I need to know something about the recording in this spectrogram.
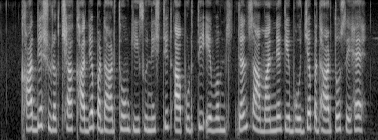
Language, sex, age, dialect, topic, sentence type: Hindi, female, 18-24, Garhwali, agriculture, statement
